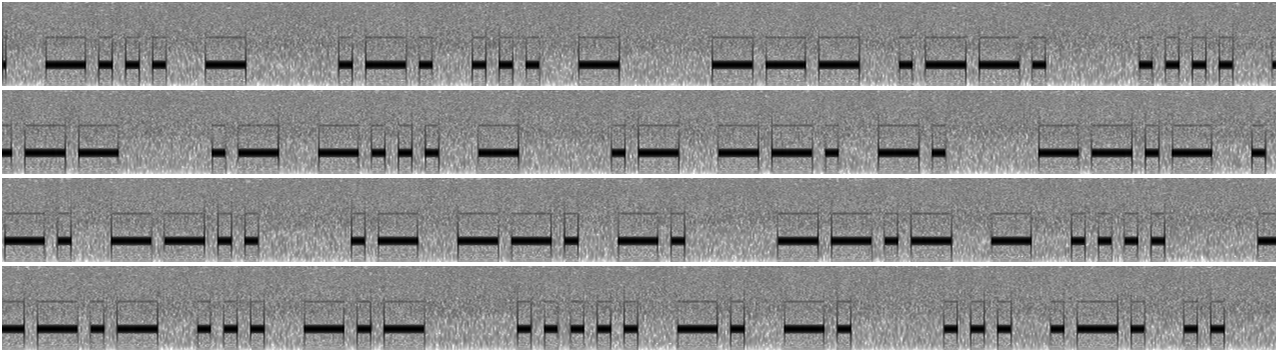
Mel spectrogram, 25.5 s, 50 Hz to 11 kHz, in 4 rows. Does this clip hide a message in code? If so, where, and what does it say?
Yes: Morse code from 0.0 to 25.3 s, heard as a keyed tone, machine-sent, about 18 wpm, 880 Hz. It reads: … RST OP HW ABT AGN QRZ AGN QTH QSK 5NN SRI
